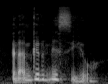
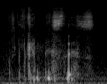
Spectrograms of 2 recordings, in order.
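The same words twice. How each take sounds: First: Emotional, close to tears; holding back tears, words catching; choked up, voice barely holding. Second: Whispered, voice giving out from tears; tearful whisper. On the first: Creator saying goodbye to viewers, choking up. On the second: Creator saying goodbye to his channel, in a tearful whisper. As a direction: breathe it out, too choked to voice it. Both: Real, not acted. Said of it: "physically cry".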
